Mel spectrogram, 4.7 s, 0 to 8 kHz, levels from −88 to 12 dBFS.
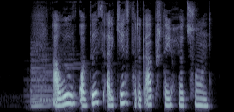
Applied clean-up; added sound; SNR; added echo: classical method log-MMSE.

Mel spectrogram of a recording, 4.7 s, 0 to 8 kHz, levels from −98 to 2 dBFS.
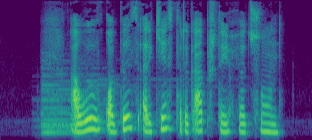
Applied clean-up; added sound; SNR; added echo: none; Piano; 19 dB; none.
